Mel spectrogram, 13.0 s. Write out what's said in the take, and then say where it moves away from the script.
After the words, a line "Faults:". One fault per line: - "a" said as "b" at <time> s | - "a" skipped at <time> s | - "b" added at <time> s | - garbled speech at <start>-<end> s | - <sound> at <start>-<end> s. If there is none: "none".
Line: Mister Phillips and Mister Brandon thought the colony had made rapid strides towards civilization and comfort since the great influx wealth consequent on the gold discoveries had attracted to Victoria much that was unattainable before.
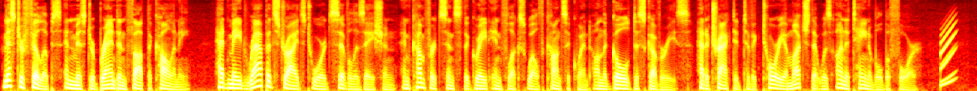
Mister Phillips and Mister Brandon thought the colony had made rapid strides towards civilization and comfort since the great influx wealth consequent on the gold discoveries had attracted to Victoria much that was unattainable before.
Faults:
- chirp at 12.5-12.8 s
